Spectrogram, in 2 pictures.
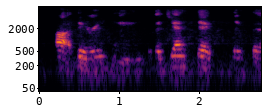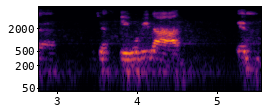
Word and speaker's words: Maciejewski: But yeah, see, I always think of it as Lisa Majestic. It's Lisa Majeski.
